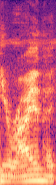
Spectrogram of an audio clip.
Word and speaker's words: Yorion: the way uh i i've seen yorion most commonly i've seen you ryan i typically go with yorion i don't know just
